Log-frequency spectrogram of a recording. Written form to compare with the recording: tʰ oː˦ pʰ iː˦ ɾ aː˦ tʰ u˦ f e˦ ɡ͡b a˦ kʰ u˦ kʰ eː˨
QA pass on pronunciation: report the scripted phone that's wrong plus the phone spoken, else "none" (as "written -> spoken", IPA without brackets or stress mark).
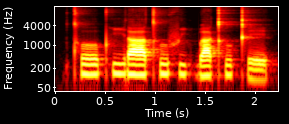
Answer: e˦ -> i˦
